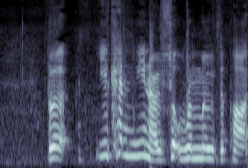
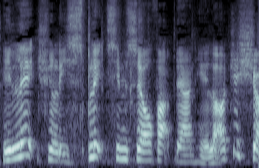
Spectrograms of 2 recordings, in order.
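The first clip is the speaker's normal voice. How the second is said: ordinary talk, nothing marked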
